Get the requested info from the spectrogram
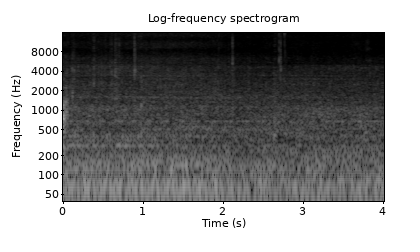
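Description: Faint, steady low rumble of vehicle noise, like an engine running at idle somewhere near the microphone.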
